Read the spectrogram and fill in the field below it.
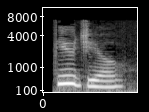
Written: fugio

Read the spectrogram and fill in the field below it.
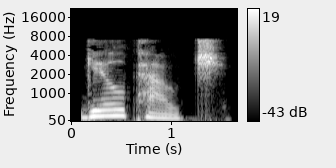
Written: gill pouch

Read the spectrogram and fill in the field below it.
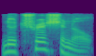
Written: nutritional

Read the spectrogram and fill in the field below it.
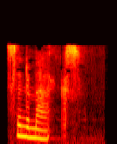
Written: cinemax

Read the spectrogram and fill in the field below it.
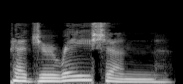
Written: pejoration

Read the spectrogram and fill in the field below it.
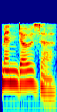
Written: Mendoza

